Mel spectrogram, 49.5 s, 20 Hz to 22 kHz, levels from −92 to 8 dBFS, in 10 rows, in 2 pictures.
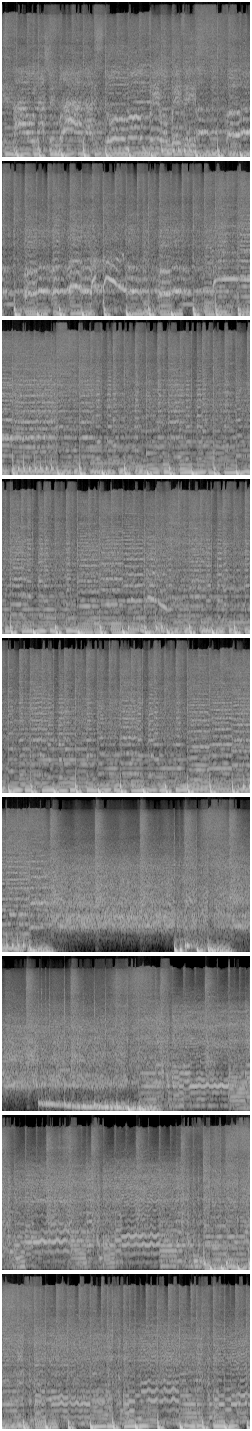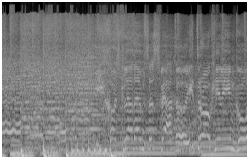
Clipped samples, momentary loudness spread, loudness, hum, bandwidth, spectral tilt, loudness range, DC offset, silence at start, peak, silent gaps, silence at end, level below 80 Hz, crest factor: under 0.1%; 3 LU; -19 LUFS; none; over 20 kHz; -3 dB/octave; 2 LU; under 0.1%; 0 s; -4 dBFS; none; 0 s; -28 dBFS; 16 dB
